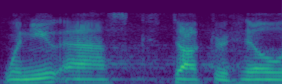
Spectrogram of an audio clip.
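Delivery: ordinary talk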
